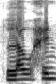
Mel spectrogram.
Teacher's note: لام کو واولین کی وجہ سے نہیں کھینچا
